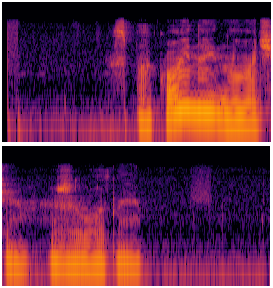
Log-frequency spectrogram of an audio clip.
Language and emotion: Russian, neutral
